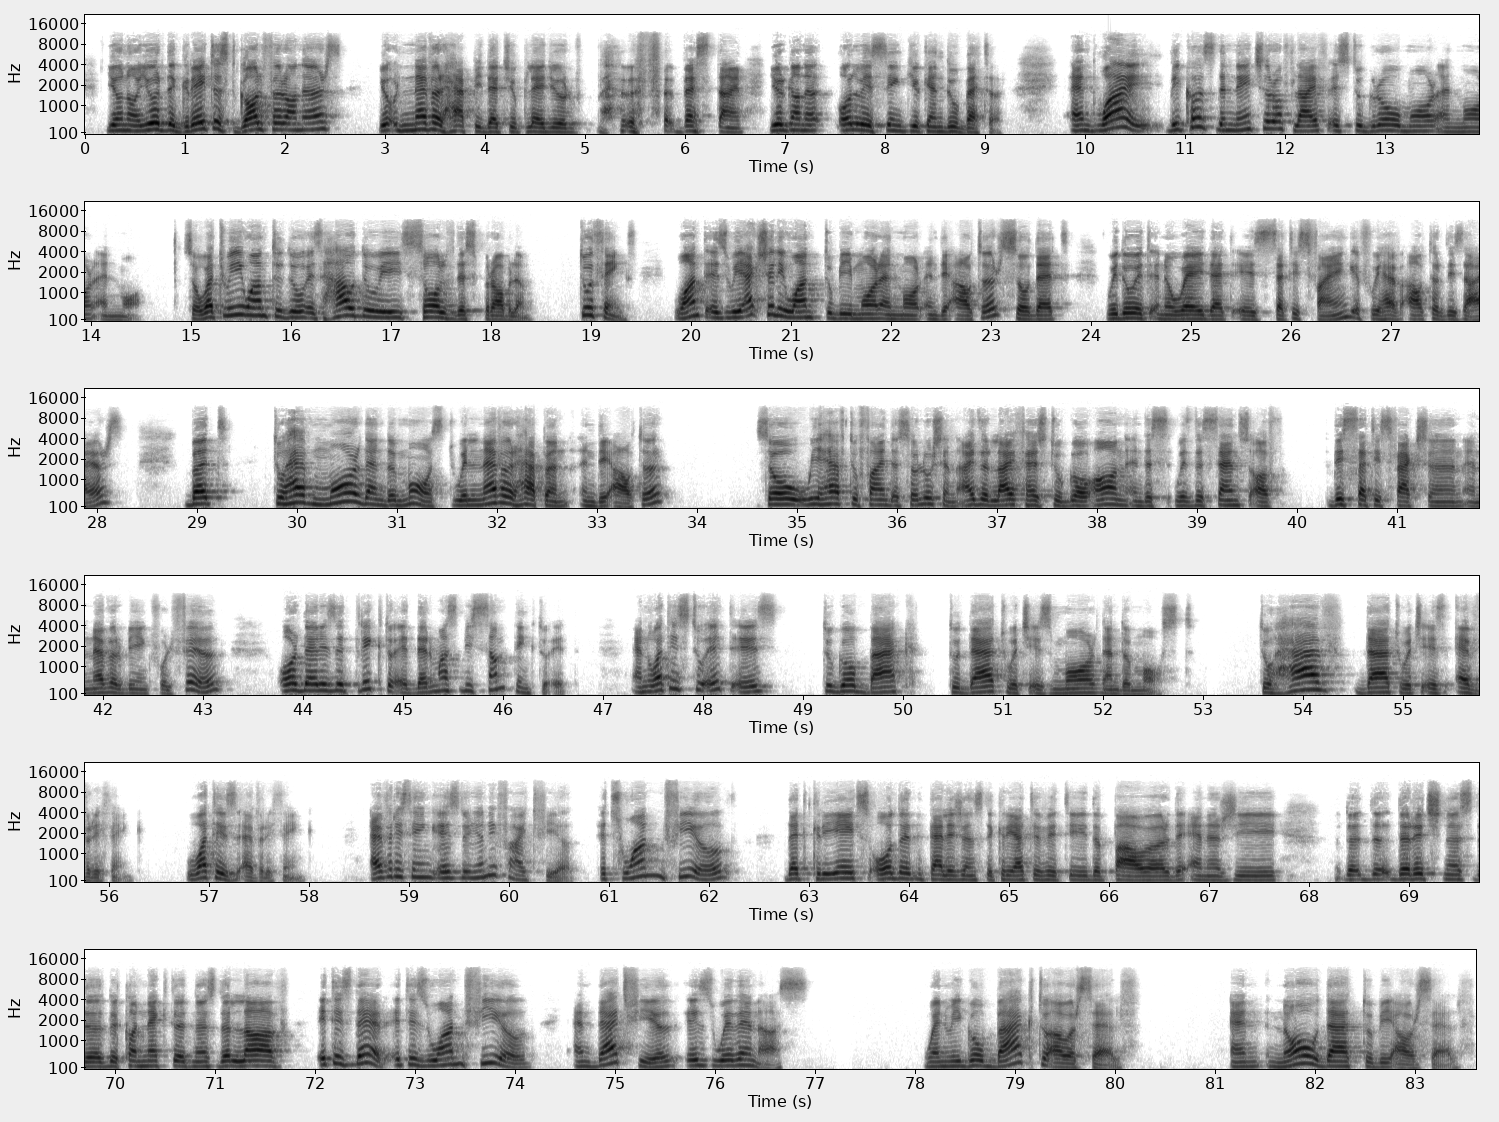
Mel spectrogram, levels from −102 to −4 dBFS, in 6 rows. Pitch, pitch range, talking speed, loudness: 165 Hz, 145-195 Hz, 155 wpm, -20 LUFS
